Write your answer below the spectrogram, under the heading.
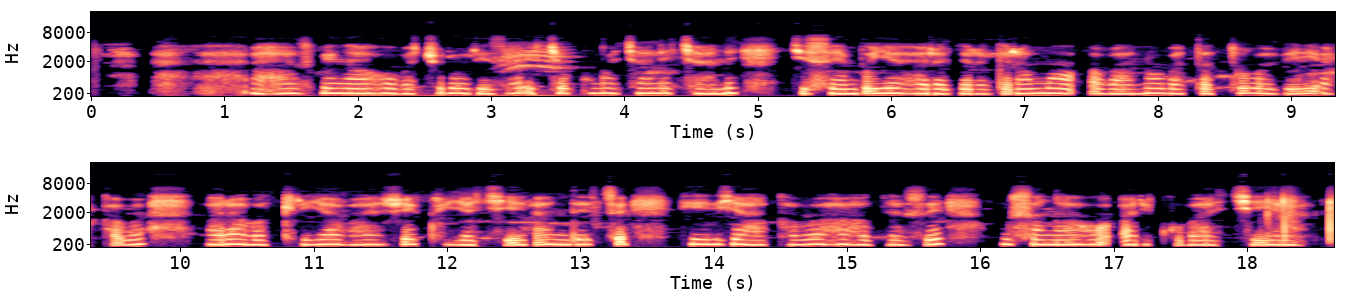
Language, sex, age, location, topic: Kinyarwanda, female, 25-35, Nyagatare, finance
